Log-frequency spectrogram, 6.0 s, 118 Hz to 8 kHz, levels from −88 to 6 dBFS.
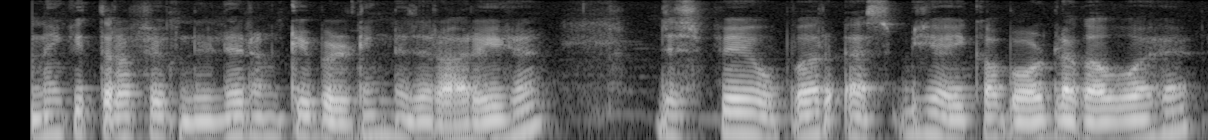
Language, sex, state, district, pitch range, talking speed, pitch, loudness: Hindi, male, Bihar, Kishanganj, 105-125 Hz, 190 wpm, 115 Hz, -18 LUFS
